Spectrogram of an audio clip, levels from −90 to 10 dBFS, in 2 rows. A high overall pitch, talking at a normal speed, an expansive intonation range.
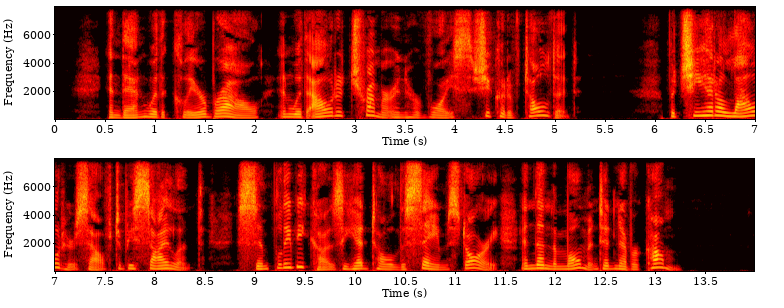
Yes: high, 200 Hz; average, 175 wpm; wide, 6.2 semitones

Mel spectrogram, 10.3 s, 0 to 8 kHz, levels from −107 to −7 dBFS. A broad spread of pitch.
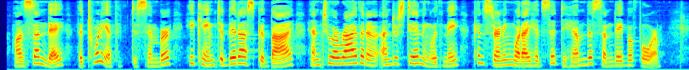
Yes: wide, 6.9 semitones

